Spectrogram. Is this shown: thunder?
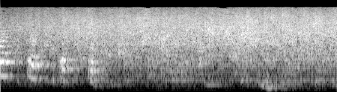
no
